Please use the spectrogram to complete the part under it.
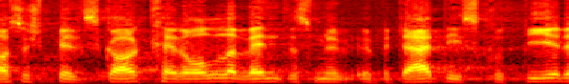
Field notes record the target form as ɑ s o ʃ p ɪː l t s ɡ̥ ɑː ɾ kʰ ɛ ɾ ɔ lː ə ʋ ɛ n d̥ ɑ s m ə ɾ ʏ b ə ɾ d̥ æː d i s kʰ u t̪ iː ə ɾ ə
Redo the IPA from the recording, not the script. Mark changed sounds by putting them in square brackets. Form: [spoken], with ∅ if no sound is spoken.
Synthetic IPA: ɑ s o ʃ p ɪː l t s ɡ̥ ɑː ɾ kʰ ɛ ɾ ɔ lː ə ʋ ɛ n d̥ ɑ s m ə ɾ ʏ b ə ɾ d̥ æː d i s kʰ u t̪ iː ə ɾ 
